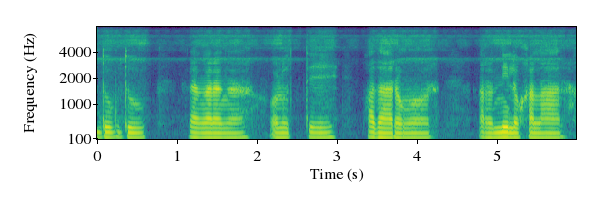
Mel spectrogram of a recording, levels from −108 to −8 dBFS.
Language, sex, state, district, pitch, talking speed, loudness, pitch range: Chakma, male, Tripura, Dhalai, 125 Hz, 100 wpm, -19 LUFS, 125-130 Hz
